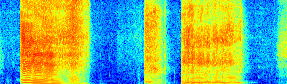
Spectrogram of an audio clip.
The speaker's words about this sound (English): is sabotaging her own relaxation tape by farting in the middle of the session.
